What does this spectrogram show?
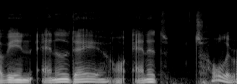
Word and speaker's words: andet: about the pronunciation, because it is spelled andet, but most of the time in real life we say it like andet. Et andet bord. Yeah, like a softie basically.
